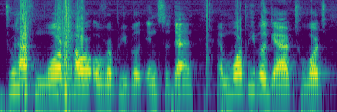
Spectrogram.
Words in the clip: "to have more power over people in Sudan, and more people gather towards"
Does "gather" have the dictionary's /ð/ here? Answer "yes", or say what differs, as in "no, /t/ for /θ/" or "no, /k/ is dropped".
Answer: no, /ð/ is dropped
